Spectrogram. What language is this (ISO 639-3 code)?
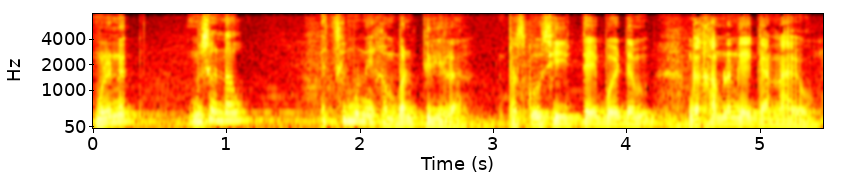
wol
